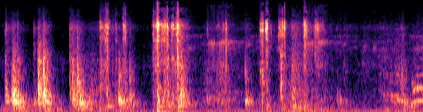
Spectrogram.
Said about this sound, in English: Unbolt the back door, quick.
